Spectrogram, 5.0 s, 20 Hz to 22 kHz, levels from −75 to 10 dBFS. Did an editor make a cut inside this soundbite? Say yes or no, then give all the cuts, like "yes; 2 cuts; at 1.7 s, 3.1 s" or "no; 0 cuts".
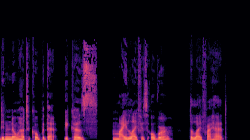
yes; 1 cut; at 1.1 s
